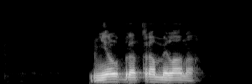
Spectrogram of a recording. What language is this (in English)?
Czech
